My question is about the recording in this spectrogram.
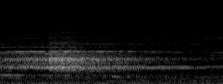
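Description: Live electroacoustic ensemble music: a cluster of sustained, ringing pitched tones that swells about half a second in and then slowly fades away.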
